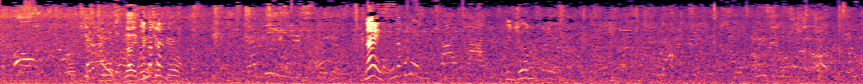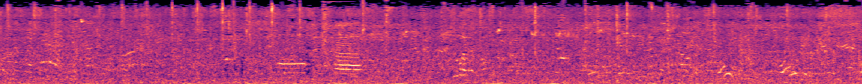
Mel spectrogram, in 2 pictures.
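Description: Footsteps patter on a wooden boardwalk.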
